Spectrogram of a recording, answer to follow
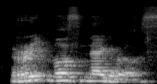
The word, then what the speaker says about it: Ritmos Negros: Ritmos Negros. How you spell it? You got to spell that. You got to roll the R's.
